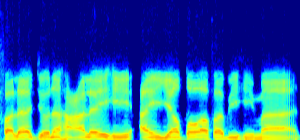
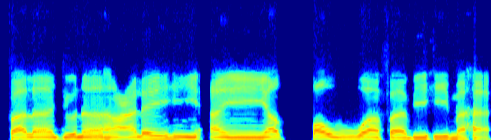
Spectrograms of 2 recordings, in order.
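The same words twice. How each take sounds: First: The phrase is recited quickly without slowing down. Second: The phrase is recited slowly, braking at yatawafa. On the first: The speaker calls it wrong. "yang gampang" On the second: The speaker calls it right. "mesti dia pelan ya, ngerem ya, ngurangin kecepatan"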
